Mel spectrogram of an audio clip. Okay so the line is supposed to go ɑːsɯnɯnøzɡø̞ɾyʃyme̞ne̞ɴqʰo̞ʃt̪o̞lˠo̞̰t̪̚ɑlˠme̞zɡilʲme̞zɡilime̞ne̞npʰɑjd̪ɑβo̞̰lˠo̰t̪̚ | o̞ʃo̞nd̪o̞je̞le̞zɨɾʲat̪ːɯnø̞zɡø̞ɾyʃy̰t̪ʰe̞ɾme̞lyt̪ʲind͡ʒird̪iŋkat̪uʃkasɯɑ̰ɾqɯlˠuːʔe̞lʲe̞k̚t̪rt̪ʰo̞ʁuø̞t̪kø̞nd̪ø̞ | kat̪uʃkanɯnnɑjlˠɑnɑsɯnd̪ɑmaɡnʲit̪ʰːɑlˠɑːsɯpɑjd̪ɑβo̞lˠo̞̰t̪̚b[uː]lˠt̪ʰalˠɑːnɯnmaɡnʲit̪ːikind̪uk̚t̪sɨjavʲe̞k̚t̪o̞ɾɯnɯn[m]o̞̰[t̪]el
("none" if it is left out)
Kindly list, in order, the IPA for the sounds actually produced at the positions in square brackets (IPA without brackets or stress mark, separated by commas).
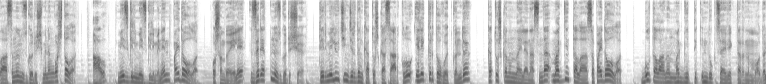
u, m, d̪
